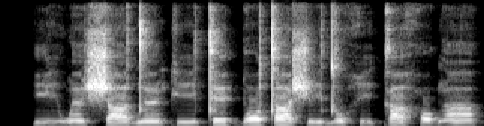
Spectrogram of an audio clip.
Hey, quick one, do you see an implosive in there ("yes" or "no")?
no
